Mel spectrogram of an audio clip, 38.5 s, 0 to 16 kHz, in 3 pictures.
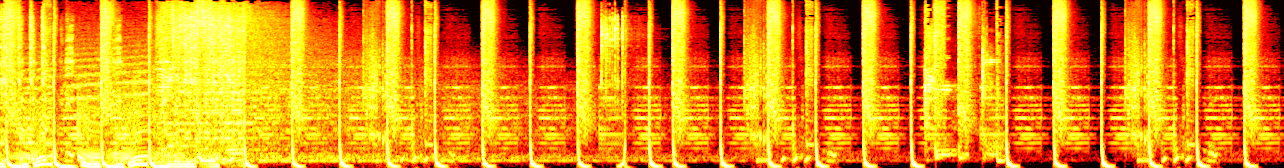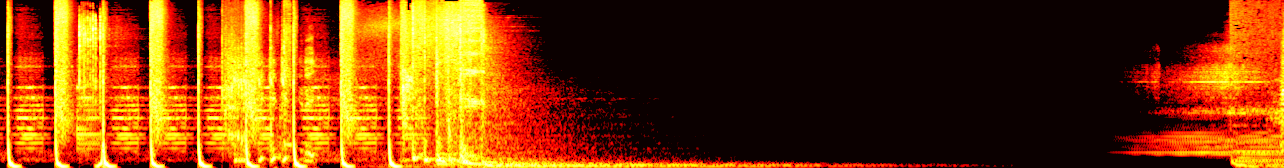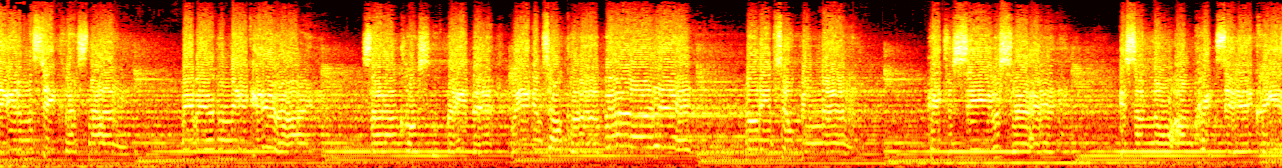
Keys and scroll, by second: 0.9 ], 18.2 [.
